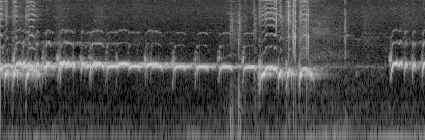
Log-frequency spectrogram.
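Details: Big-voiced local zebra dove singing to coax other doves into song. A long pulsing coo is interrupted by crackling bursts and a short lull, then resumes.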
